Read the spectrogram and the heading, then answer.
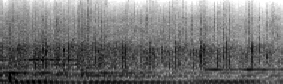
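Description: An audience claps together in a sustained burst of applause, dense and steady for several seconds, with a low background hum underneath.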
